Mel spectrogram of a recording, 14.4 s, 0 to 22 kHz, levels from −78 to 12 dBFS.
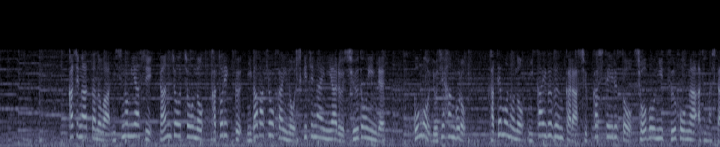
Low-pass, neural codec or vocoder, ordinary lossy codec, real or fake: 5.4 kHz; none; none; real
